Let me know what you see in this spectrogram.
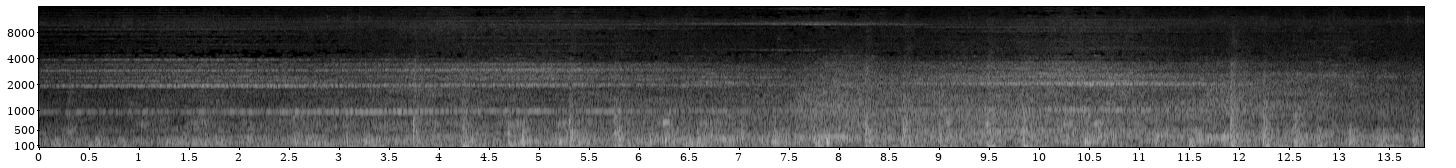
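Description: TransPennine Express Class 397 electric multiple unit pulling out alongside the platform: a steady whine over a rumble, and repeated clicks from about four seconds in as its wheels run over the rail joints.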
